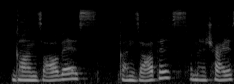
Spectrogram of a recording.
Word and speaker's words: Gonzalez: I might screw them up, but I did see Kaylee's dad pronounce it as Gonzalez.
